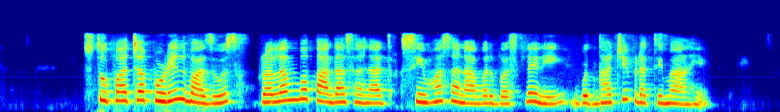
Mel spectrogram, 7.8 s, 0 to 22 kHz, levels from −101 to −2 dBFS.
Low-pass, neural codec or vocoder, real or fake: 7.2 kHz; codec, 16 kHz, 2 kbps, X-Codec, HuBERT features, trained on LibriSpeech; fake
